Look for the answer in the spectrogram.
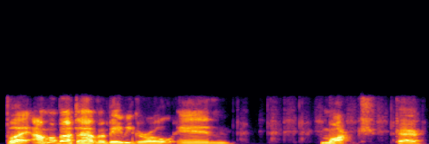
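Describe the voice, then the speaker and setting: A man in his late thirties hosting a podcast, telling stories animatedly with high exclamations. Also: sing-song, unhurried, pushed and bright. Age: late 30s. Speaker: podcast host. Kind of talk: casual chat. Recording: dull lo-fi sound.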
